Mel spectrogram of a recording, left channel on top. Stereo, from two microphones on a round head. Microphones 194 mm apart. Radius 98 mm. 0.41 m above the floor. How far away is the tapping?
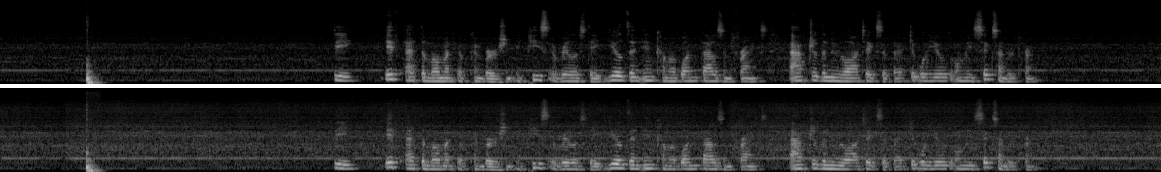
About 0.6 m.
